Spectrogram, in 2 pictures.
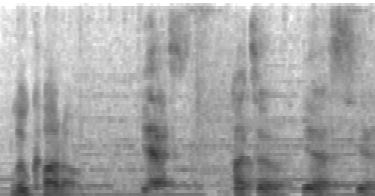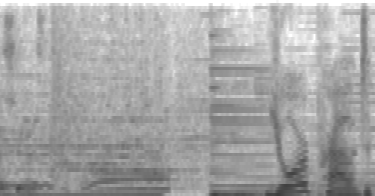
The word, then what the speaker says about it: Hutto: Well, let's review the pronunciations in the media guide. It's Luke Hutto, right? Luke Hutto. Yes. Hutto.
